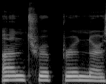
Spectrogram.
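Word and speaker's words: entrepreneur: Então você precisa falar Então são andraperner são quatro sílabas que existem aí e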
